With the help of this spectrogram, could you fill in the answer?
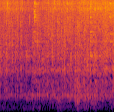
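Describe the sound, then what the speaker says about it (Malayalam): Onions for biryani fry in a pan with a bright, continuous hiss and crackle, close and fairly loud throughout. "ഇനി നമുക്ക് കുറച്ച് സവാള സവാളയൊക്കെ ചേർത്ത് കൊടുത്തിരിക്കുകയാണ്"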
